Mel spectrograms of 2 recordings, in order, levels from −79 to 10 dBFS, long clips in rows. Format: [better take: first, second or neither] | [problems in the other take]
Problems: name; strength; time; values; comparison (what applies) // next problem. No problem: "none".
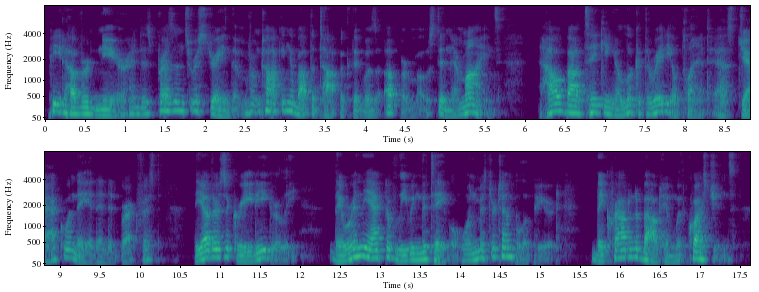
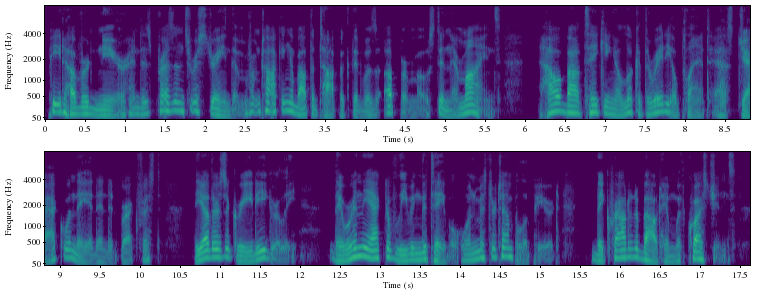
second | room echo; dies away in 0.4 s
